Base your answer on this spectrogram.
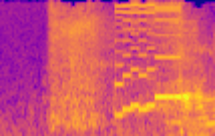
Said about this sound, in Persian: این چیه تایمره خاموشش کن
